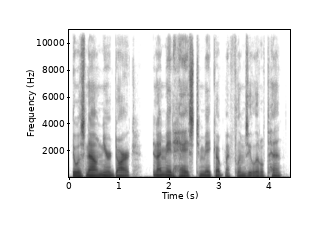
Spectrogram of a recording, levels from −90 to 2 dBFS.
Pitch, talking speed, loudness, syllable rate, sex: 90 Hz, 215 wpm, -22 LUFS, 5.0 syllables/s, male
